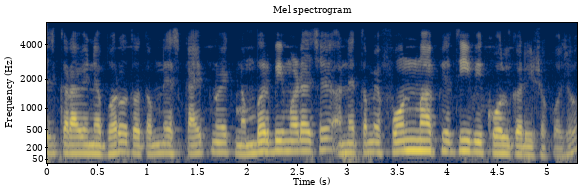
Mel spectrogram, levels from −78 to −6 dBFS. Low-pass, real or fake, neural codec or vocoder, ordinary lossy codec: 5.4 kHz; real; none; none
